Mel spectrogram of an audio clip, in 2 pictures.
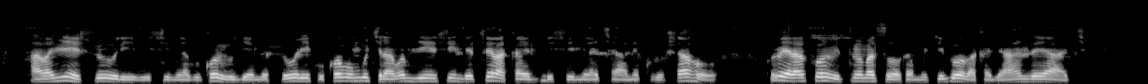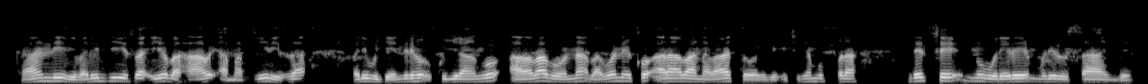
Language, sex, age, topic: Kinyarwanda, male, 18-24, education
